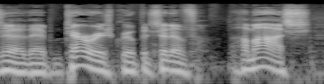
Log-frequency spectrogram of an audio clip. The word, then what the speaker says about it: Hamas: No, I think he just pronounced it wrong. You know, he changed the emphasis on the A. So instead of hamas, he said, oh, the hummus is bad.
